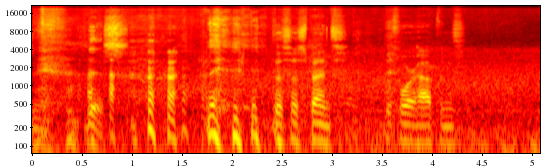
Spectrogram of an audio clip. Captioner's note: laughs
